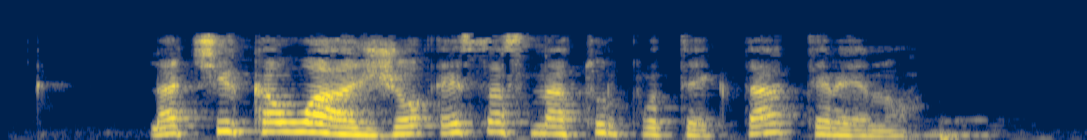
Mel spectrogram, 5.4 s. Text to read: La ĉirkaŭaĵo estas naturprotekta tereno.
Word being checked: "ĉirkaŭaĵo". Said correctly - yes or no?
yes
